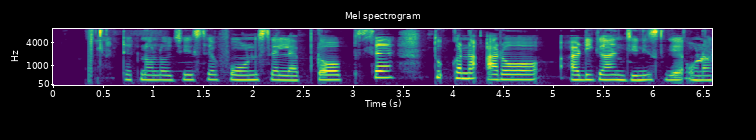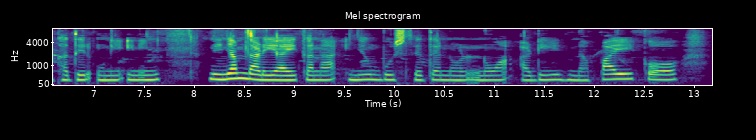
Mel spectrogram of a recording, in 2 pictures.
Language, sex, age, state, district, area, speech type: Santali, female, 18-30, West Bengal, Bankura, rural, spontaneous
